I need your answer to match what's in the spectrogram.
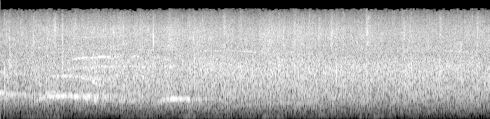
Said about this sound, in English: Luke, bask in it, my friend. No one will ever clap for you again. No one claps for investigative journalists.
